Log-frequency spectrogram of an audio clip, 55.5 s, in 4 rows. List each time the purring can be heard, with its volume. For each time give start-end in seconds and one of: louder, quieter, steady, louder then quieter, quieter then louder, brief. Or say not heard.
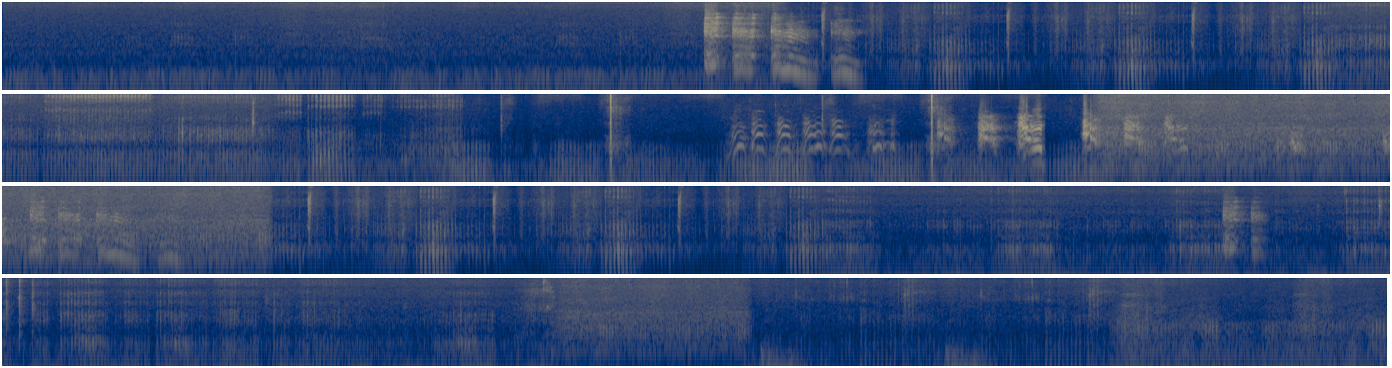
0.0-55.4 louder then quieter.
